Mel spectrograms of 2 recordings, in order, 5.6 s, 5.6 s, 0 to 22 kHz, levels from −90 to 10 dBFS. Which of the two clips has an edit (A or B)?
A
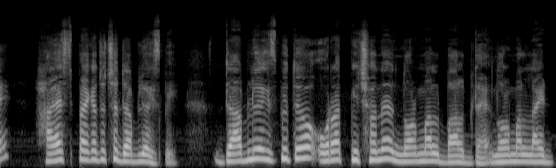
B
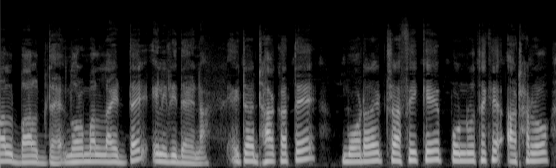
B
